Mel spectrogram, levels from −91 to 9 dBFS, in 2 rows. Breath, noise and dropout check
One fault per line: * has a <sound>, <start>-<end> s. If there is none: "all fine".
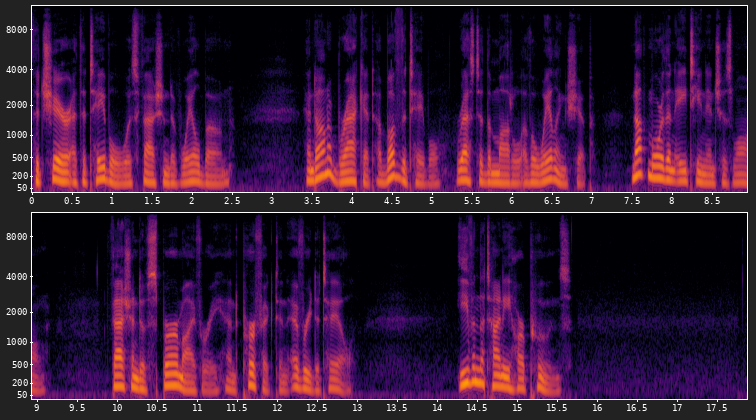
all fine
